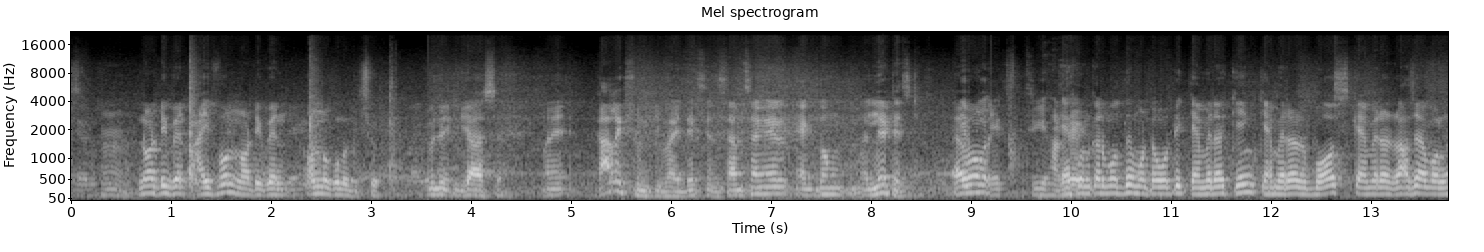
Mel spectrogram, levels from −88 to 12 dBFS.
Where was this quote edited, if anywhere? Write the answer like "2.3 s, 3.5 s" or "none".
3.6 s, 9.2 s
